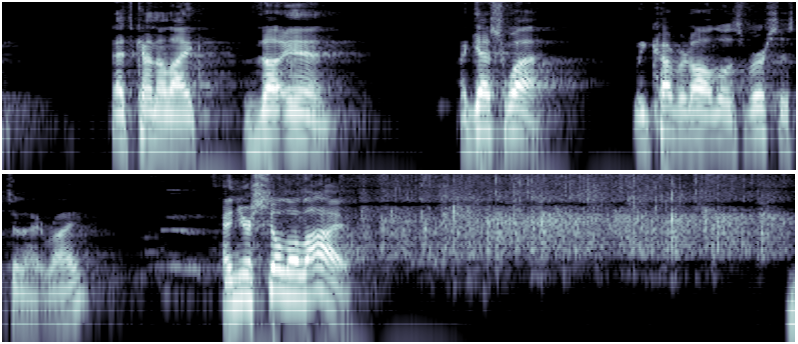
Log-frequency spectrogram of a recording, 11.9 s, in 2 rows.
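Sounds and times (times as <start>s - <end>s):
speech: 0.8s - 2.6s, 3.4s - 6.7s, 7.6s - 8.7s
church audience clapping at an evening Bible teaching: 7.8s - 11.8s.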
